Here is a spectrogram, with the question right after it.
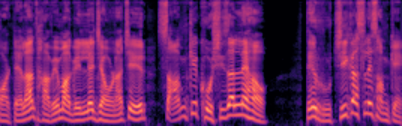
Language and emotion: Goan Konkani, happy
